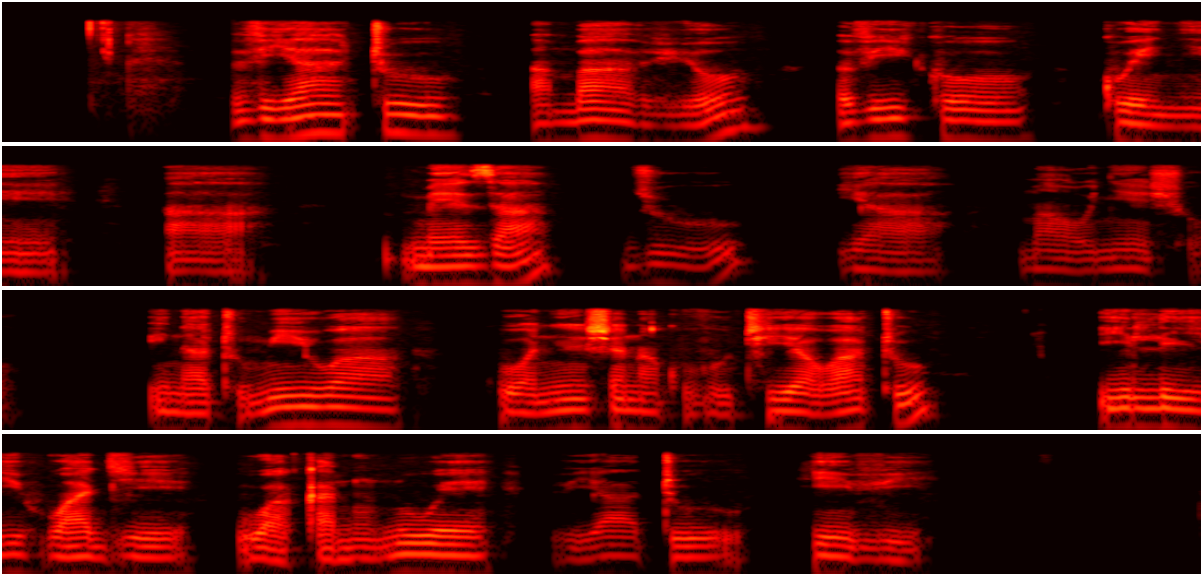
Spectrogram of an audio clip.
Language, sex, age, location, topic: Swahili, male, 18-24, Nakuru, finance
